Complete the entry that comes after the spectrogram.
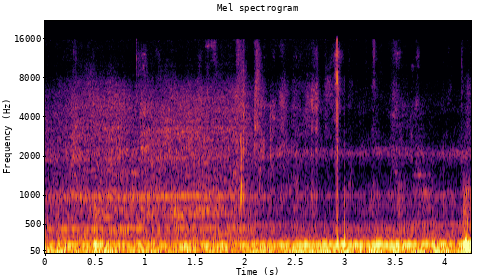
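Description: A Copenhagen S-train heard from inside the carriage while running at speed: a steady low rumble with a few sharp clicks from the running gear.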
